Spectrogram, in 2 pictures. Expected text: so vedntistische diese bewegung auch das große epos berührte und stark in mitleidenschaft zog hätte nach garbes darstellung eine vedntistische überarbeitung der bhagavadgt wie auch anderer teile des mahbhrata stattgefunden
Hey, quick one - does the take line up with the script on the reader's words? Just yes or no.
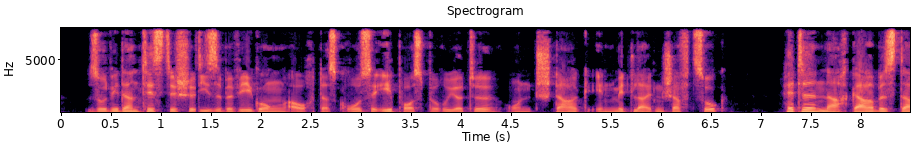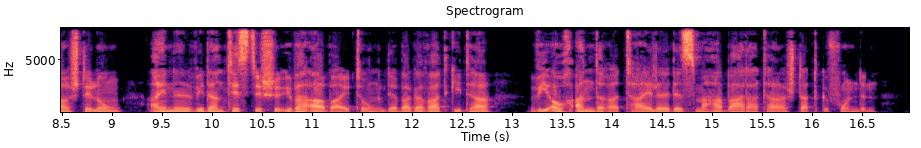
yes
